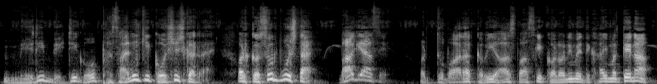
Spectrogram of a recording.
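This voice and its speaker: A man's voice: medium pitch, sing-song, fairly quick, vocal fry, husky, full character voice. A man playing a harsh, threatening middle-aged father from a rich family in a story. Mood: menacing.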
